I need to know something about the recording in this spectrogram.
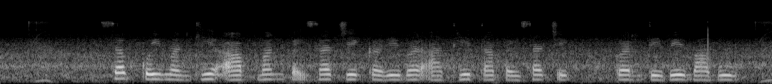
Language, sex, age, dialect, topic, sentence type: Chhattisgarhi, female, 51-55, Eastern, banking, question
